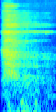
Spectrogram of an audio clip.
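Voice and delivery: a long tired exhale to catch breath; a breathless sigh before going on; weary sigh. Acted. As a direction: breathe out, spent. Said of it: "let me catch my breath".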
